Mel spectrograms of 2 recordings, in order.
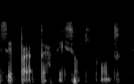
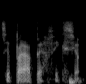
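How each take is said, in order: First: Breathy whisper to close the point. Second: Said in the usual way. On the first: Real, not acted. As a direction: whisper the motto like a secret. Repeats her motto, quieter each time.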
